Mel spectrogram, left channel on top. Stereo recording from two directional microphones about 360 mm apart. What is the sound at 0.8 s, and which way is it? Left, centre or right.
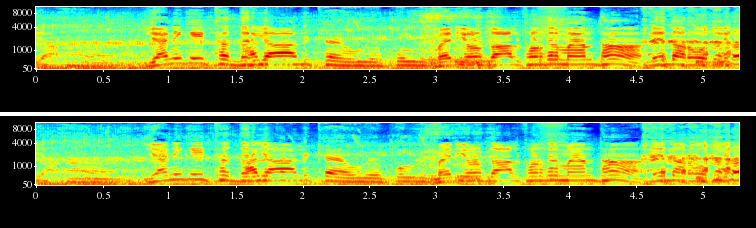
A man's voice, centre.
